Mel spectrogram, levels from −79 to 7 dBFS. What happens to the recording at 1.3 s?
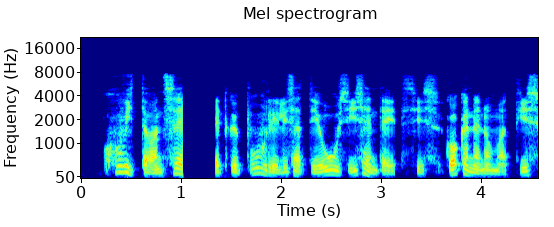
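At 1.3 s the input signal is missing, most likely because the input device or link dropped out briefly while the recorder kept writing silence. The result is an audio dropout to silence from 1.02 s to 1.36 s: the speech cuts off abruptly, about 335 ms of silence follows, with no room tone or background at all, and the speech resumes mid-flow. Whatever was said during that gap is lost.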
